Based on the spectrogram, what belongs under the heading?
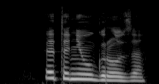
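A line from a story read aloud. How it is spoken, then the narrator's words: Laughing. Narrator (Russian): засмеялся Эрден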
